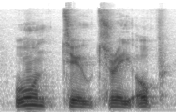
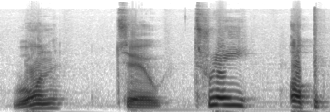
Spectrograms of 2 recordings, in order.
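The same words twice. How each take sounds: First: Said in the usual way. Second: The count rising into a high squeak; mock strained counting that squeaks high; jumping to a high squeak. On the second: Overheard counting through wall.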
